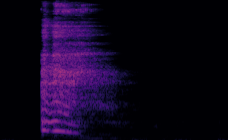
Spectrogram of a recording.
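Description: A man's exasperated sigh about half a second in: a voiced breath out that falls in pitch and fades away over about a second.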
